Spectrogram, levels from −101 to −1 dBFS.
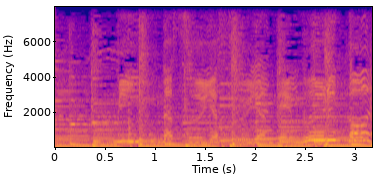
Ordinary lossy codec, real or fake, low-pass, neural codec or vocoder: none; real; none; none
